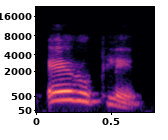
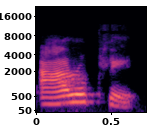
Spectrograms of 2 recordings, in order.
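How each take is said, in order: First: The first vowel is a long sound. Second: The first vowel is a short sound. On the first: The speaker calls it right. "I say aeroplane. So the first letter in that is sounding a long vowel" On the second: The speaker calls it wrong. "I don't say aeroplane"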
